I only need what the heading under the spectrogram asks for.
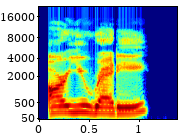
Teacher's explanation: when a native speaker asks a yes or no question like, Are you ready? the pitch of their voice goes up at the end.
